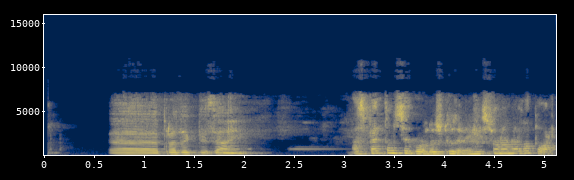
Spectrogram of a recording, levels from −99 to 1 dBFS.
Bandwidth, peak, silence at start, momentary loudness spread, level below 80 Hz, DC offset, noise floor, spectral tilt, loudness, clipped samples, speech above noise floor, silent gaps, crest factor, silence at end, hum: 7.6 kHz; -2 dBFS; 0.65 s; 6 LU; -68 dBFS; under 0.1%; -66 dBFS; -3 dB/octave; -20 LUFS; under 0.1%; 46 dB; none; 20 dB; 0 s; none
